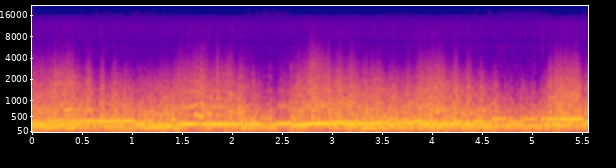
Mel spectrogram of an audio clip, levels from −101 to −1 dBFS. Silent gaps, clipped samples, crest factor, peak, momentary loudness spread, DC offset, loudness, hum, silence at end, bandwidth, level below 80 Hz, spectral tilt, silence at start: none; under 0.1%; 8 dB; -6 dBFS; 3 LU; under 0.1%; -15 LUFS; none; 0 s; 4.6 kHz; -38 dBFS; -10.5 dB/octave; 0 s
